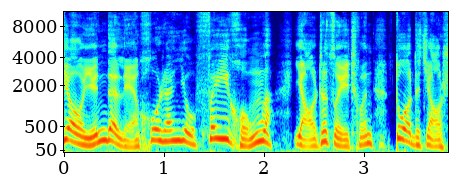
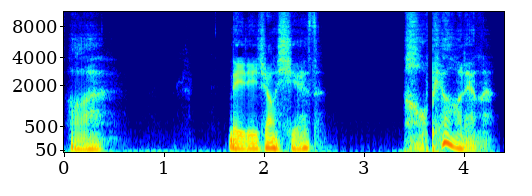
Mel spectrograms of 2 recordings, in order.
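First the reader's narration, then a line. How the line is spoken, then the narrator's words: Soft, laughing. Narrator (Chinese): 楚留香笑了，轻声说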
